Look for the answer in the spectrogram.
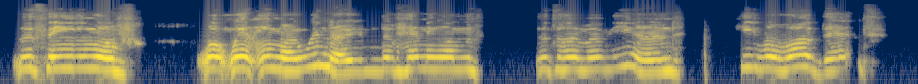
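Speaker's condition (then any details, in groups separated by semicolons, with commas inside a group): Cerebral palsy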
